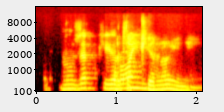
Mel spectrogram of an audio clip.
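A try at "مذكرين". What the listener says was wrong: mudzakirina. Tulisannya mirip tapi ininya barisnya dibalik. ini fathah dulu baru kasroh, ini kasroh dulu baru fathah. Nah, itu dibalik.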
